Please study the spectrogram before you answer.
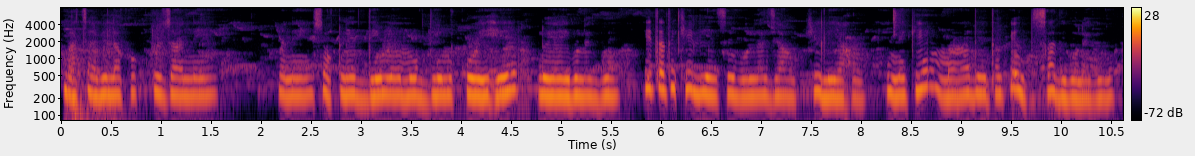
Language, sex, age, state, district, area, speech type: Assamese, female, 30-45, Assam, Udalguri, rural, spontaneous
